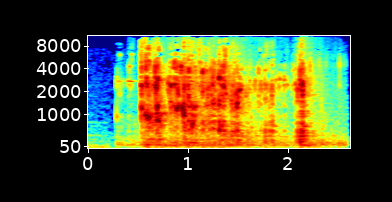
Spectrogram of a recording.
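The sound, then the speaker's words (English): Rum pours into a glass as a brief splashing, gurgling stream that tapers off, followed by one sharper drip or splash a moment later, with no voices. “My father poured him a glass of rum”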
